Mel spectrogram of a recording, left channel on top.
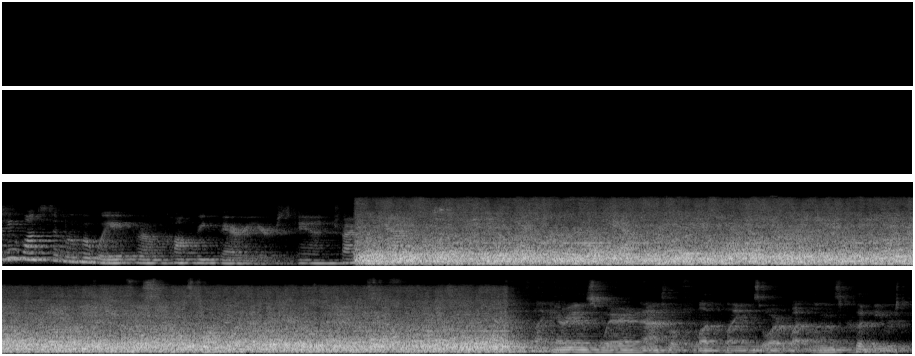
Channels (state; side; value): silent; left; digital silence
